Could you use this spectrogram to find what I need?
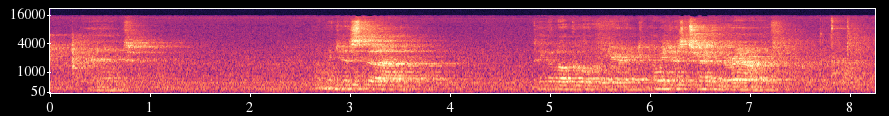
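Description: A man speaks calmly, close to a microphone.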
